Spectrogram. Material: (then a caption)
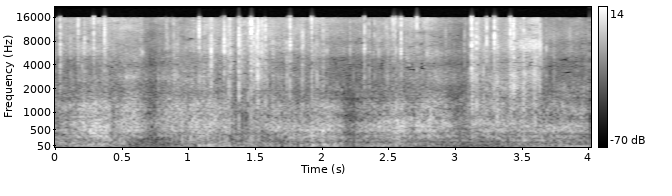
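Plastic film. Fingertips and nails scratch quickly across a flat watercolor paper pad wrapped in a glossy plastic sleeve. The result is a dense, continuous crinkling scratch with bright crackly detail over a low rustle, dipping briefly between strokes.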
